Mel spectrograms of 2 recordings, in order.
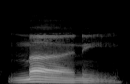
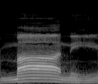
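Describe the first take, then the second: First: The first vowel is an uh sound. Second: The first vowel is not an uh sound. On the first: The speaker calls it right. "Getting an uh sound in that O" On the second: The speaker calls it wrong. "It's not money"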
